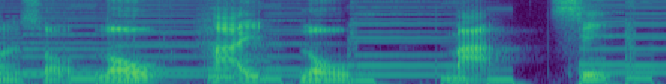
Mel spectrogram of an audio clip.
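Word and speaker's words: 町: We have seen it in this very series with the names of other towns, accent on the last syllable, Machi.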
